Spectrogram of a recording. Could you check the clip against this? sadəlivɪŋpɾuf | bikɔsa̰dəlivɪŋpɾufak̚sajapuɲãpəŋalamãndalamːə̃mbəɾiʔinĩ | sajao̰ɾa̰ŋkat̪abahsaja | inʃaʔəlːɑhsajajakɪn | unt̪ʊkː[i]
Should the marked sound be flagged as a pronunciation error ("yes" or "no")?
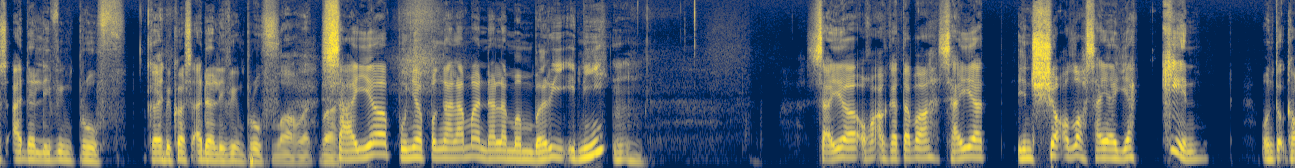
yes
